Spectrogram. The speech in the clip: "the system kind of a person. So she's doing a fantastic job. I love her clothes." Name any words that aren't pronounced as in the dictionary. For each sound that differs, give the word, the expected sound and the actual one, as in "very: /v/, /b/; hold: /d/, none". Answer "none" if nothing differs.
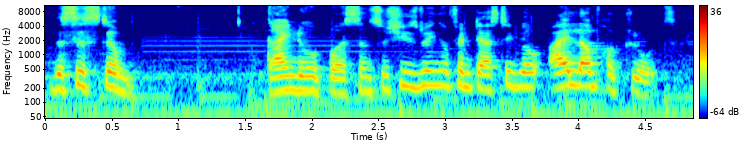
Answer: none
